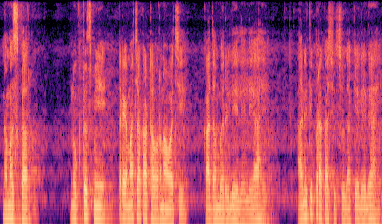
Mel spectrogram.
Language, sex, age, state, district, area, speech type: Marathi, male, 18-30, Maharashtra, Satara, rural, spontaneous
